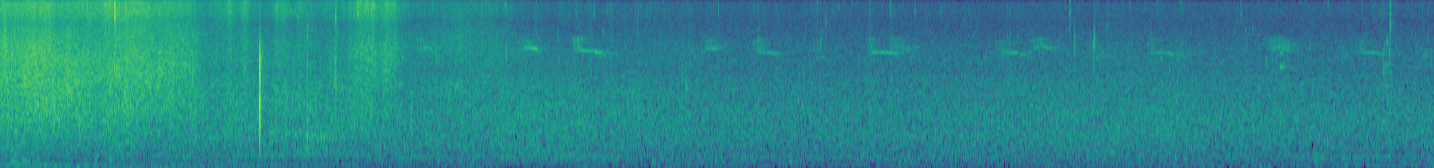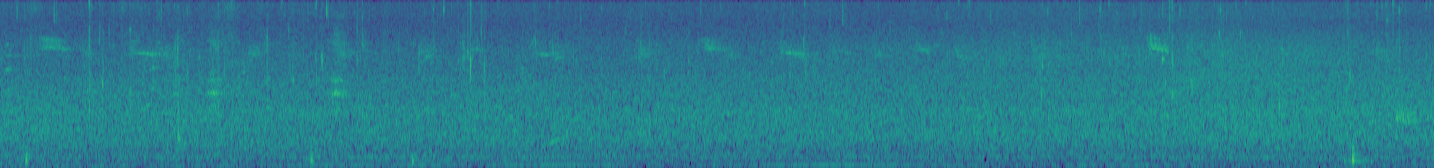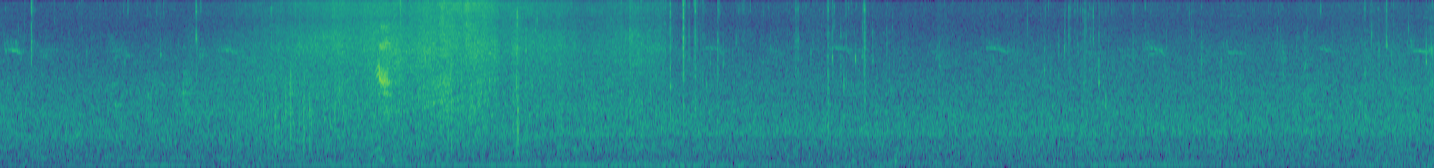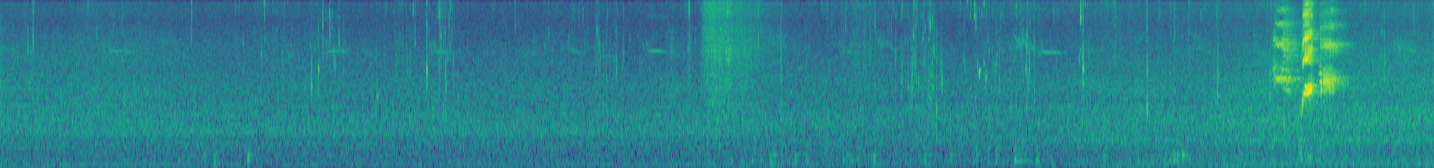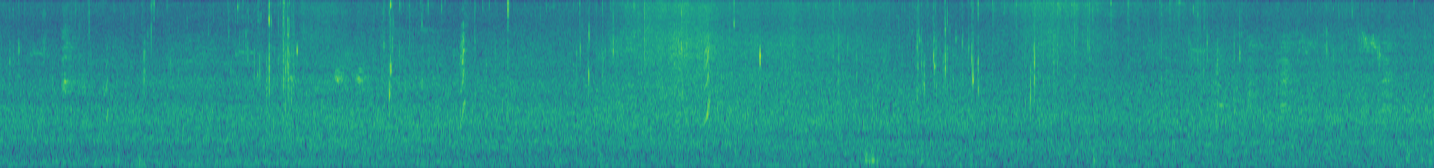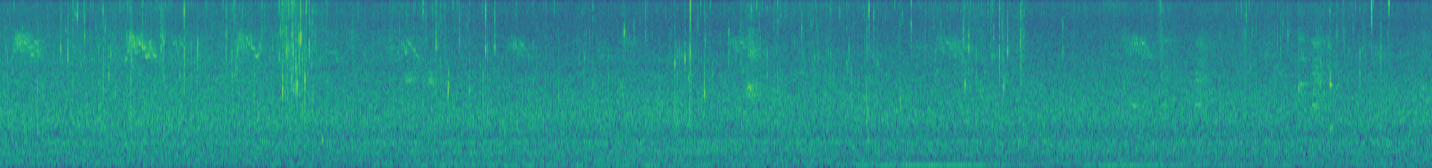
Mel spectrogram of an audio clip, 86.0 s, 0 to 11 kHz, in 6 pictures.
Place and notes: Pierce Road, Milford, Auckland, New Zealand - waterfowl on Lake Pupuke
Recording made while standing on the shore of Lake Pupuke
13 October 2020, 08:42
